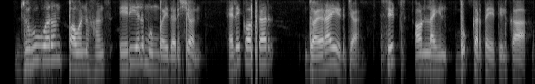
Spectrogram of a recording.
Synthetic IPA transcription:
d͡zuɦuʋəɾuːnpəʋənɦə̃ns | eɾijəlmumbəjd̪əɾɕən | helikɔpʈəɾ | d̪ʋajɾaiɽt͡ɕja̰ | siʈsɔnlainbukːəɾt̪ajet̪iːlka̰

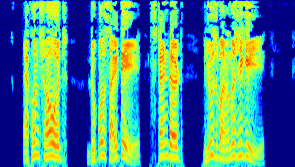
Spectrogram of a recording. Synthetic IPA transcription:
ɛkʰonʃɔɦod͡ʑ | ɖɾupəlsajʈe | sʈɛɳɖaɾɖ | bʱjuːzbananoʃiki

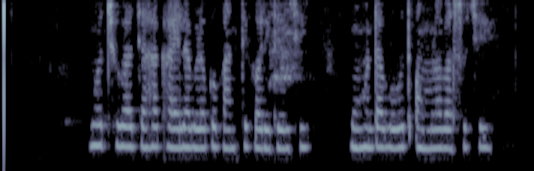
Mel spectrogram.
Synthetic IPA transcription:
mot͡ʃʰuad͡ʒaɦakʰajlabeɭɔkubant̪ikɔɾid̪ewt͡ʃʰi | muɦɔʈaboɦut̪ɔmɭɔbasut͡ʃʰi

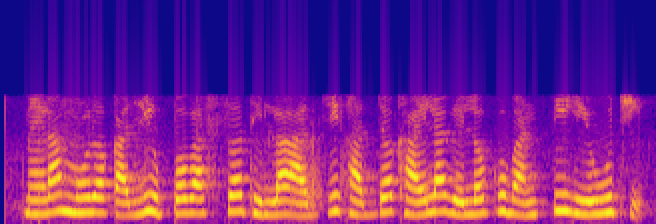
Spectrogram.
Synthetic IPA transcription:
mɛɽamːuɾɔkaliupɔbasɔt̪ʰilaːd͡ʒikʰad̪jɔkʰaelabelɔkubant̪iɦeut͡ʃʰi

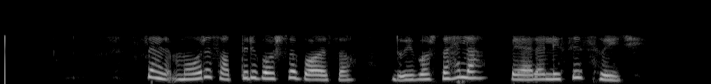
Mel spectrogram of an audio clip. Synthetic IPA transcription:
selmoɾesɔt̪ːiɾibɔɾsɔbɔɔsɔ | d̪ujbɔɾsɔɦela | peaɾalisisɦojt͡ʃʰi̥

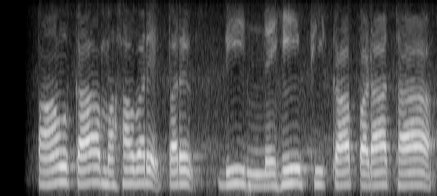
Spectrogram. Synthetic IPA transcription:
pãːwkamɐɦaːʋəɾpɐɾbʱinɐɦĩpʰiːkapɐɽat̪ʰaː

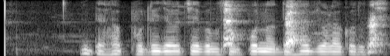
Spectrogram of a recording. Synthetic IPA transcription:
d̪eɦɔpʰulid͡ʒawt͡ʃʰiebɔŋsɔmpuɾnɔd̪eɦɔd͡ʒoɭakɔɾut͡ʃʰi̥

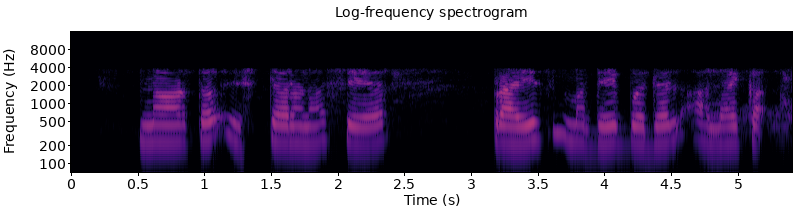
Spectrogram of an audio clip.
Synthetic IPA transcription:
nɔɾt̪ʰist̪əɾɳəsejəɾ | pɾajd͡zməd̪ʱːjebəd̪əlalajka

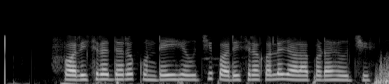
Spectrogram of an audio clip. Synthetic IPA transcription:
pɔɾisɾad̪ɔɾɔkuɳɖeiɦewt͡ʃʰipɔɾisɾakɔled͡ʒɔɭapɔɽaɦewt͡ʃʰi

